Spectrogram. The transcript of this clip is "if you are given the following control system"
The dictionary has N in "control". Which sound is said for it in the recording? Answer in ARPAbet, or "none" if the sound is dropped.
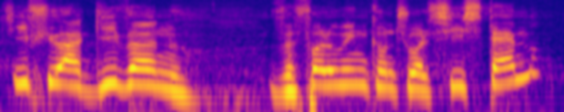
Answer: N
